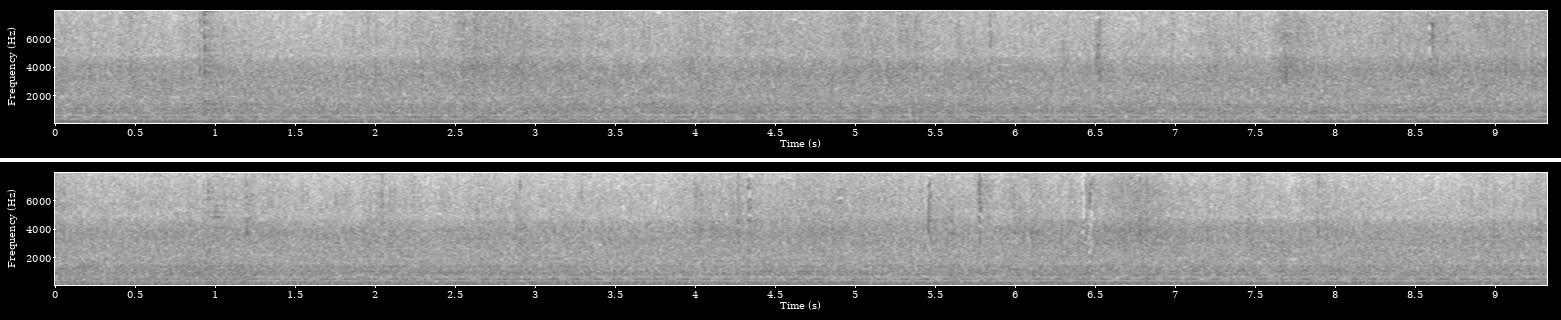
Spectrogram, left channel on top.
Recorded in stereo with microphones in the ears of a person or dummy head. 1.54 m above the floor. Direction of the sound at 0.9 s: 25° left (ahead or behind).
